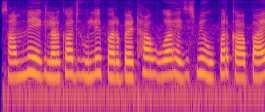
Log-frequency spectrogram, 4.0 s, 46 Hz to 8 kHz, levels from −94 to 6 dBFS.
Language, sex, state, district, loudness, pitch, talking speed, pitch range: Hindi, female, Maharashtra, Mumbai Suburban, -16 LUFS, 245 Hz, 195 wpm, 230-270 Hz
